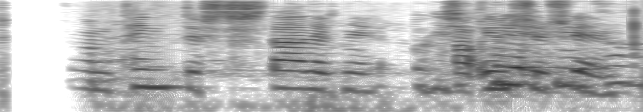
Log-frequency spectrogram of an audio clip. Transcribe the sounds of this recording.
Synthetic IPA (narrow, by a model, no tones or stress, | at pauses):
ɔnt̪ʰejŋt̪ʏst̪st̪aːðɪɾt̪nɪɾawʔʏnsʏmsvɪːðʏm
